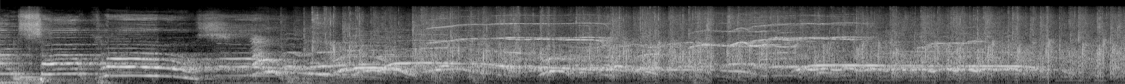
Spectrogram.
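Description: A live rock band plays electric guitars in a large echoing room.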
